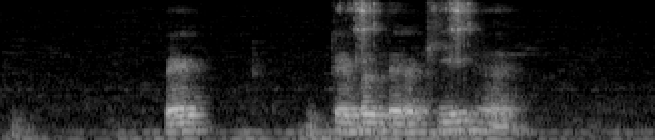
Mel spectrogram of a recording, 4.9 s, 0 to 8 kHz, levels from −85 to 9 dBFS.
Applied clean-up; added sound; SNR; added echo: none; Keys jangling; 2 dB; reverberation time 0.3 s.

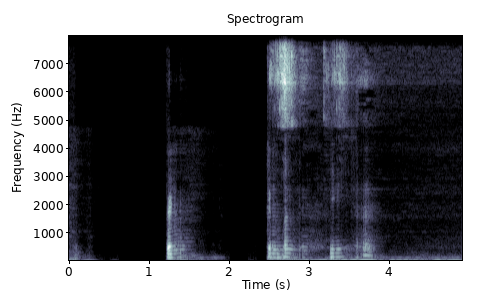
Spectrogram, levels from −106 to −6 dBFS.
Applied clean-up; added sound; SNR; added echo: neural mask model DeepFilterNet 3.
